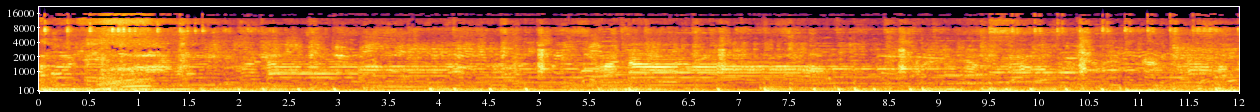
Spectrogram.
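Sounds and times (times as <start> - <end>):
car engine revving: 0.0 - 5.5.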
